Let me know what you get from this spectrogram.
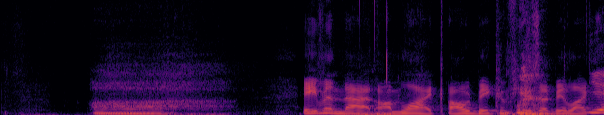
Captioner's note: sighs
